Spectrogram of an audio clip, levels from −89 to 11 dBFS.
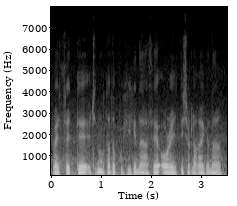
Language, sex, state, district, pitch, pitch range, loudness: Nagamese, male, Nagaland, Kohima, 120 Hz, 115-125 Hz, -16 LUFS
